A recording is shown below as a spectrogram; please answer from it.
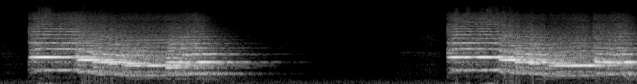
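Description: Fula (Peul) flute played in two loud, breathy phrases. Each phrase starts suddenly on a high held note and steps down in pitch, and the two are split by nearly two seconds of silence.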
